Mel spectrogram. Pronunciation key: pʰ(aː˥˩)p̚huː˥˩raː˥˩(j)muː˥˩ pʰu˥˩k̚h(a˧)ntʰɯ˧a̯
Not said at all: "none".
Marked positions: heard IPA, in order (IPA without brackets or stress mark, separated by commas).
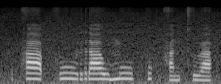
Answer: aː˥˩, w, a˧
